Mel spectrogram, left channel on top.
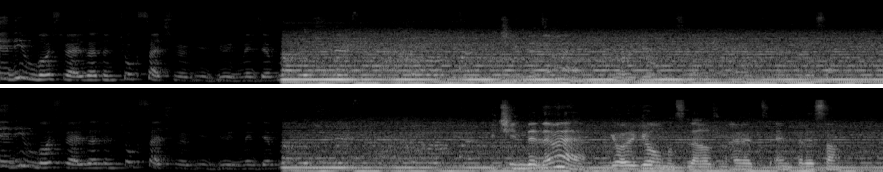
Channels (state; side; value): normal; both; correlation 0.24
